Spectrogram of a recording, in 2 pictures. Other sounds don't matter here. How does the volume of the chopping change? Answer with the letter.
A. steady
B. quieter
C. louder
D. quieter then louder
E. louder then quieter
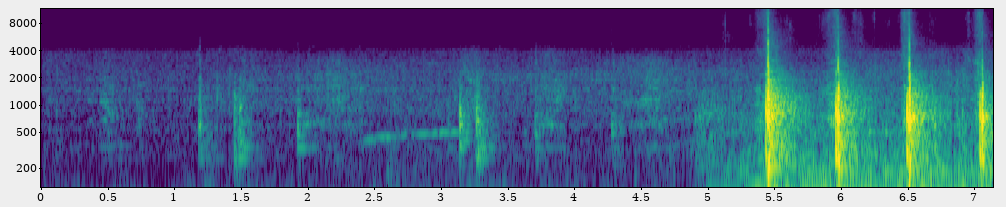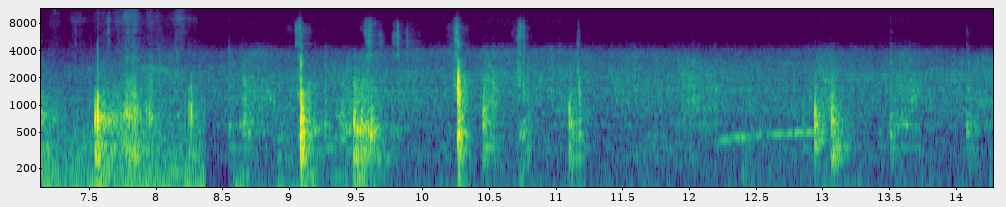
D.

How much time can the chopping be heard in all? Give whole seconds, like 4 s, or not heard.
6 s.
